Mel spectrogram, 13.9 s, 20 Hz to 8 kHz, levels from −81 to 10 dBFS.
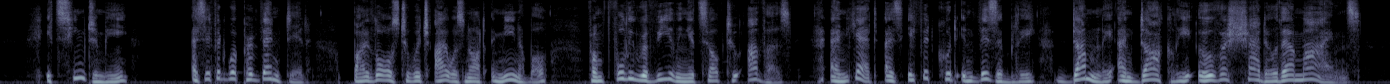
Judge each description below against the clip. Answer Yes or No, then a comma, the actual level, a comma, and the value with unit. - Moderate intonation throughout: No, wide, 6.6 semitones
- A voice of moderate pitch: Yes, medium, 150 Hz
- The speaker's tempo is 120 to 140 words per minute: No, average, 155 wpm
